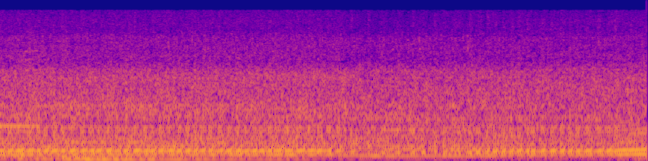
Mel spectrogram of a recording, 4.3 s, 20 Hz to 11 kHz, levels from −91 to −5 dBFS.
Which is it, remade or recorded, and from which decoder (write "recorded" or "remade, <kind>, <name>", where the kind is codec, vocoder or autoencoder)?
recorded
